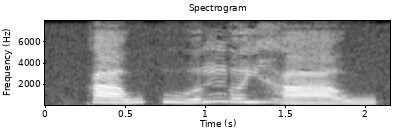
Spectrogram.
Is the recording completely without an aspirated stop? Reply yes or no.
yes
